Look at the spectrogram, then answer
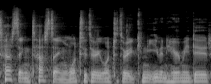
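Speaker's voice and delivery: ordinary delivery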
